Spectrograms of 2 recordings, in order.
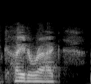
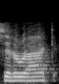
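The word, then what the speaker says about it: Cyttorak: Yes, and thank you for pronouncing it with a hard C, because we all know Stan Lee likes his alliteration, so it would be Crimson Bands of Kytorak, and I've heard it pronounced Sidorak, and it just makes me cringe. – Well, really, when you have the C-Y together, it is more of a hard C sound.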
